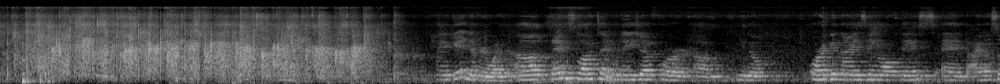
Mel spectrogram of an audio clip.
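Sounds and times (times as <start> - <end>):
audience applause: 0.0 - 4.1
speech: 5.3 - 9.9.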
